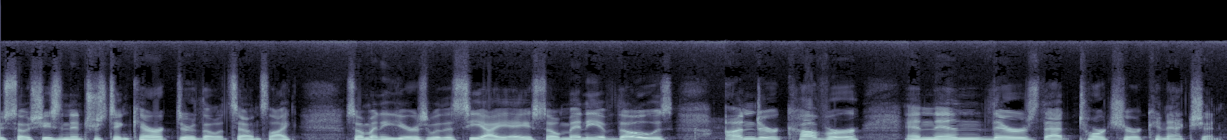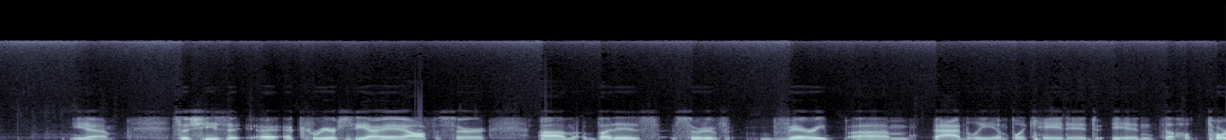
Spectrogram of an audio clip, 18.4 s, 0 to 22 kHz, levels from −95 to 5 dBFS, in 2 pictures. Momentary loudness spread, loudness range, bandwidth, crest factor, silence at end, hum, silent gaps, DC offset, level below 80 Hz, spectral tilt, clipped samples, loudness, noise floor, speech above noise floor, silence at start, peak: 8 LU; 3 LU; 16 kHz; 20 dB; 0 s; none; none; under 0.1%; -68 dBFS; -5.5 dB/octave; under 0.1%; -23 LUFS; -49 dBFS; 27 dB; 0 s; -2 dBFS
